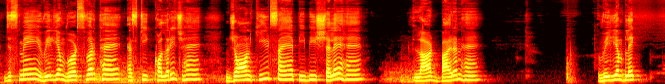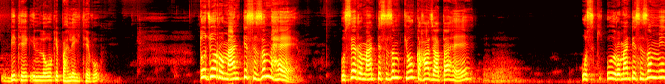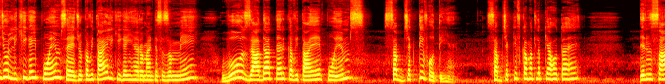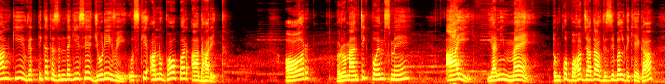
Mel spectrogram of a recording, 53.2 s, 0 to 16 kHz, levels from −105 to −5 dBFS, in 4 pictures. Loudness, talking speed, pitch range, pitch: -19 LUFS, 100 wpm, 180-235 Hz, 205 Hz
